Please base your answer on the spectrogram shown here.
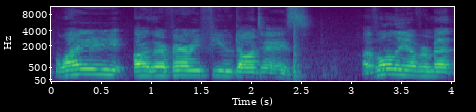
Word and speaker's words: Dante: say my name is Dante hi Danny it's not Dan it's not Danny it's Dante okay boys why why was I named Dante why why are there very few Dante's I've only ever met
